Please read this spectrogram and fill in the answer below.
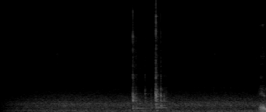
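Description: Two sharp metal clinks about a third of a second apart, each ringing briefly, as an aluminum bus bar is set down on the rim of a stainless steel cup, over a steady low background noise.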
